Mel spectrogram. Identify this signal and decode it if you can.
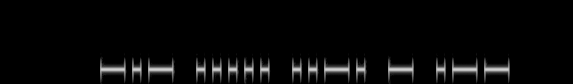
Morse code, heard as a keyed tone, about 15 wpm, 700 Hz. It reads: K5FTW
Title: USA Call Signs - 5 Characters - Repeated 3x - 15wpm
